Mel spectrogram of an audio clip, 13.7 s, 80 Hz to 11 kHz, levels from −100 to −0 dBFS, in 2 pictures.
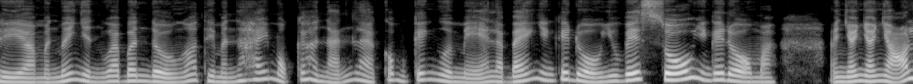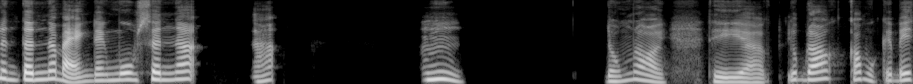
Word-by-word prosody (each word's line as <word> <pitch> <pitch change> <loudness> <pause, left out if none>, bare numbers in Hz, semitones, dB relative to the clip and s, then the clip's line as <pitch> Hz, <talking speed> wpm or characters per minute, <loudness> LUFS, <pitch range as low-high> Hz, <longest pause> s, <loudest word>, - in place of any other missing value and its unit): Thì, 175 -2 -1
ờ, 165 -1 -2
mình 165 +2 -6
mới 235 +5 0
nhìn 205 -9 -4
qua 200 +1 -2
bên 215 0 -2
đường 170 -3 0
á, 225 +4 -4
thì 205 - -3
mình 175 0 -6
thấy 270 +6 -4
một 295 - -6
cái 270 +1 -4
hình 230 - -4
ảnh 170 +5 -6
là 225 -8 -5
có 245 - -7
một 225 -4 -8
cái 250 - -3
người 230 -7 -3
mẹ 165 -1 -4
là 185 -1 -3
bán 200 - -1
những 240 -5 -5
cái 275 - 0
đồ 190 -8 0
như 205 +3 -3
vé 250 +4 +4
số, 265 +3 +4
những 260 -5 -3
cái 255 - +2
đồ 200 -7 +2
mà, 175 -1 -6 0.4
ờ, 180 - -5
nhỏ, 185 +1 +2
nhỏ, 205 -1 +2
nhỏ, 205 +5 +1
linh 295 -5 +2
tinh 265 +1 +8
á 300 - +5
bạn, 185 - +5
đang 230 +1 0
mưu 260 0 +4
sinh 260 0 +3
á, 285 +1 +4 0.4
đó. 200 +6 -3 1.1
Ừm. 265 -3 +3 1.1
Đúng 205 +5 -2
rồi. 210 -10 0 0.3
Thì, 175 -2 +1
ờ, 165 -2 0 0.2
lúc 260 -1 -3
đó 275 +3 +4
có 270 - 0
một 235 -5 -6
cái 230 - -4
bé 250 +3 +2
220 Hz, 255 wpm, -24 LUFS, 185-255 Hz, 1.1 s, tinh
